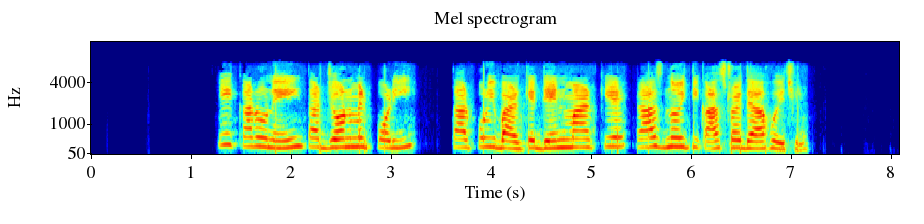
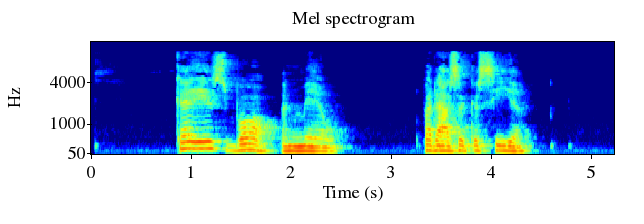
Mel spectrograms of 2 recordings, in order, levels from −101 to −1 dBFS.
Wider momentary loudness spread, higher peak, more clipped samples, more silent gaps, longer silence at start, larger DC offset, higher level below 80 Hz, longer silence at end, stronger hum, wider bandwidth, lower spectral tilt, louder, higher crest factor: second, 8 LU vs 11 LU; first, 0 dBFS vs -12 dBFS; neither; first, 3.49-3.60 s vs none; first, 1.25 s vs 0.85 s; neither; first, -58 dBFS vs -68 dBFS; about the same, 0.9 s vs 0.85 s; neither; second, 8.2 kHz vs 11.5 kHz; second, -3 dB/octave vs -6.5 dB/octave; first, -17 LUFS vs -27 LUFS; about the same, 18 dB vs 16 dB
